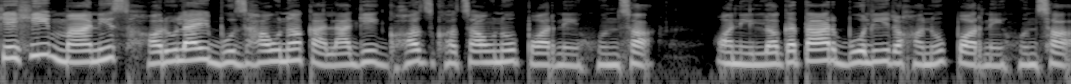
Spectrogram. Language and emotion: Nepali, neutral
